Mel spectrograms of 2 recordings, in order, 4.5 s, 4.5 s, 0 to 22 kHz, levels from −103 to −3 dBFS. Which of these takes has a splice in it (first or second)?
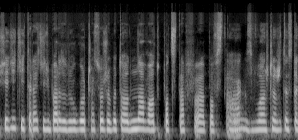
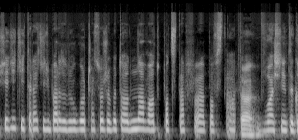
second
